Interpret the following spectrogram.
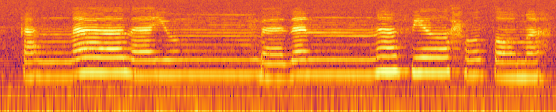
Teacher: Jadi ketika bertemu dengan mim kecil di atas huruf nun dan ba, nun sukun dan ba, maka cara membacanya dengan mengganti nun menjadi mim dan mimnya ditahan selama 3 harokat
